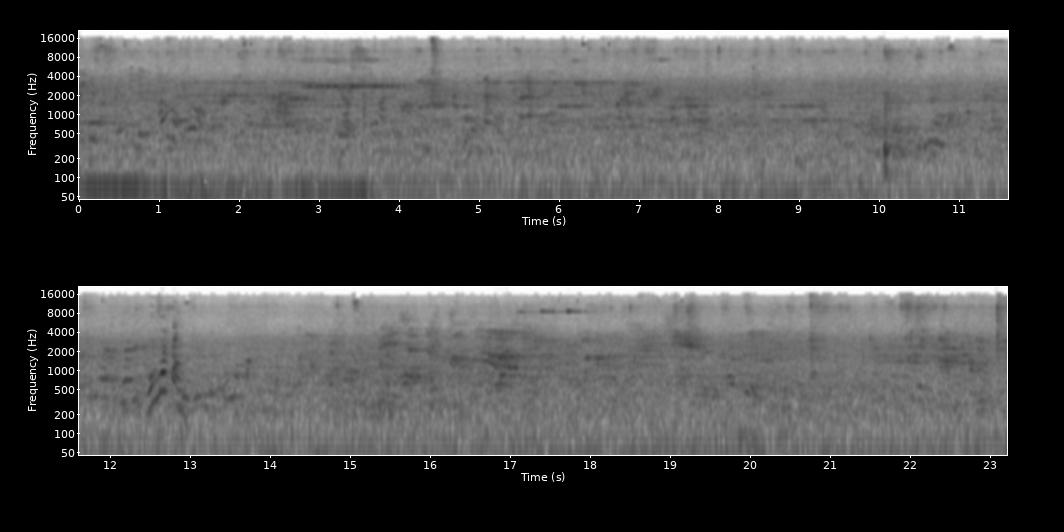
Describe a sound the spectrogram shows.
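A busy crowd of people chatters and murmurs outdoors.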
